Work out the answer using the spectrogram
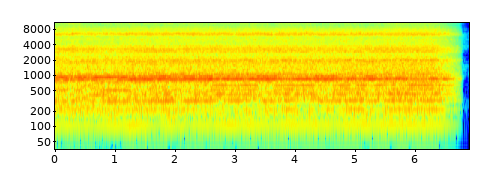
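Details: Echo ES-210 handheld two-stroke leaf blower, about 15–20 years old, test run after repair of RPM surging, choke on, full throttle: steady high howl, even pitch, no hunting or surging until shutdown; later measured about 7,100 RPM.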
